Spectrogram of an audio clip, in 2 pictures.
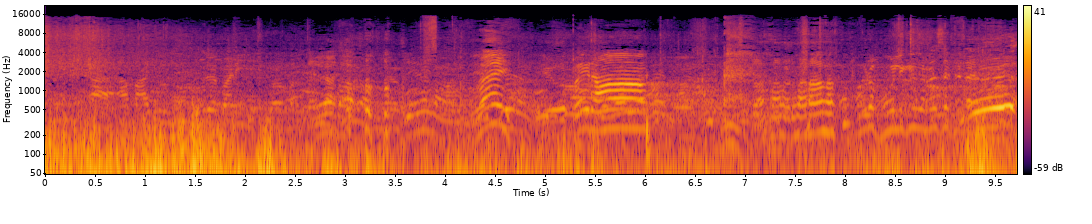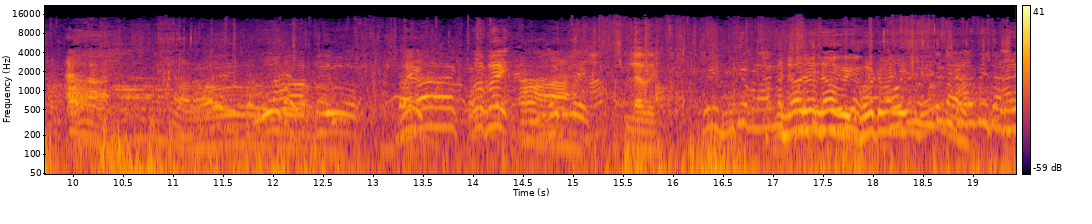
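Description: Several young men talk and shout with animation close by.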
